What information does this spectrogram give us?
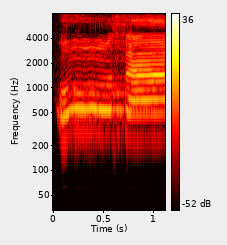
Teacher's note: نون ساکن کے بعد حروف اخفا میں سے ثا آ رہا ہے، اس لیے نون کی آواز کو ناک میں چھپا کر پڑھیں گے، اس کو اخفا کہتے ہیں۔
